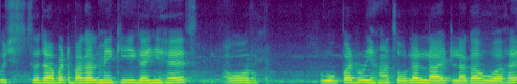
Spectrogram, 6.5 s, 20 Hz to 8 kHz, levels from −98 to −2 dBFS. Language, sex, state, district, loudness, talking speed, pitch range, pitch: Hindi, female, Chandigarh, Chandigarh, -14 LUFS, 140 wpm, 210-225 Hz, 220 Hz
